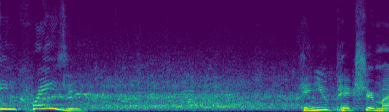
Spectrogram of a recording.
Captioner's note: audience laughing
